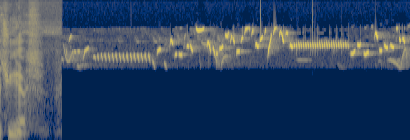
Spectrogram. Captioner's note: birds chirping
